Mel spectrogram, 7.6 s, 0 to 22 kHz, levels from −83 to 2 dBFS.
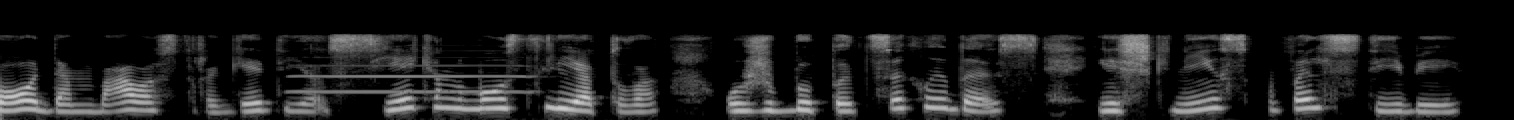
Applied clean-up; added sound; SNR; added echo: none; Wind instrument, woodwind instrument; 16 dB; none.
